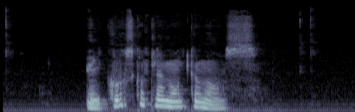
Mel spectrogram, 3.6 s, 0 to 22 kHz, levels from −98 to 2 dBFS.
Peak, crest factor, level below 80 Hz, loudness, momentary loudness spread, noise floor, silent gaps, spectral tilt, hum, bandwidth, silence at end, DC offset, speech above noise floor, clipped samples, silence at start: -20 dBFS; 16 dB; -64 dBFS; -35 LUFS; 13 LU; -70 dBFS; none; -6.5 dB/octave; 50 Hz at -55 dBFS; 15.5 kHz; 1 s; under 0.1%; 36 dB; under 0.1%; 0.85 s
